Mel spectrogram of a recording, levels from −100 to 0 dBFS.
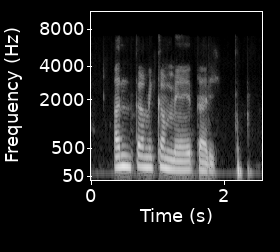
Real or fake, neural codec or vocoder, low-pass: fake; codec, 16 kHz, 4 kbps, X-Codec, HuBERT features, trained on general audio; 7.2 kHz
